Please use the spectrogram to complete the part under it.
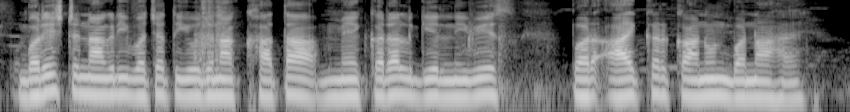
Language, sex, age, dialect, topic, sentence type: Magahi, male, 31-35, Southern, banking, statement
